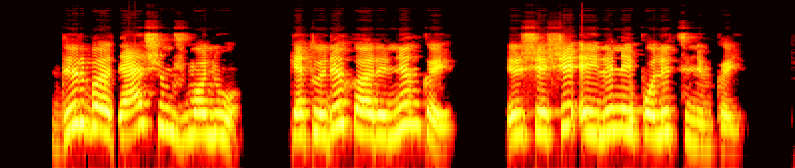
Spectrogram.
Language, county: Lithuanian, Kaunas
